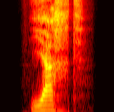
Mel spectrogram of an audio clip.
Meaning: alternative spelling of Jacht (now less common)
- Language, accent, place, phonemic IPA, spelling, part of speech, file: German, Germany, Berlin, /jaxt/, Yacht, noun, De-Yacht.ogg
